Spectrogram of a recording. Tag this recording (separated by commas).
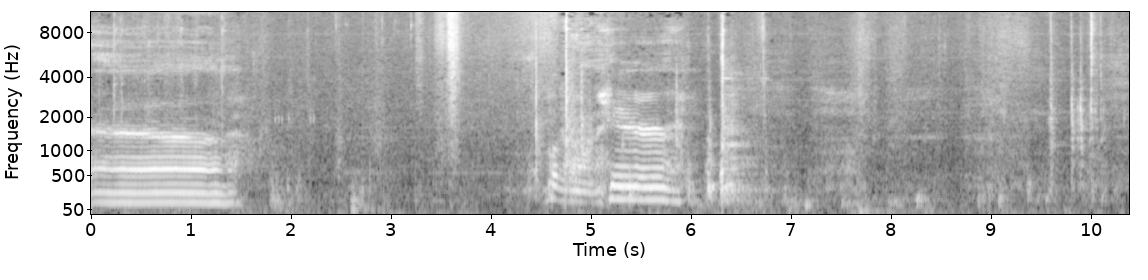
Speech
